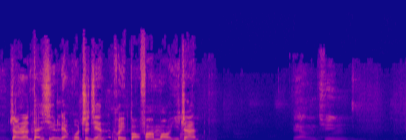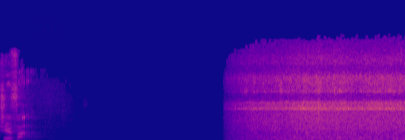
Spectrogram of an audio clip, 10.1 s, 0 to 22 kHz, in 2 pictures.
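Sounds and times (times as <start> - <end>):
speech: 0.2 - 2.6, 3.7 - 4.5, 5.1 - 5.5
navy jet aircraft engine roar taking off from carrier: 7.9 - 10.1.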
